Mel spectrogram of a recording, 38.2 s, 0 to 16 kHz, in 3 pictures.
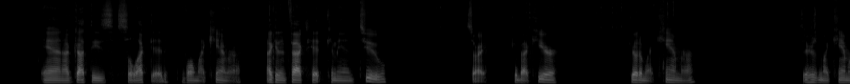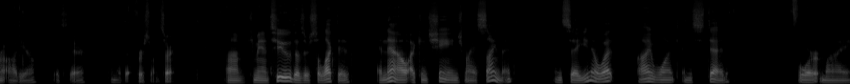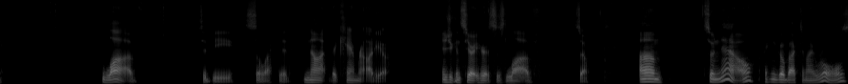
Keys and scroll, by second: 1.1 super+-, 4.1 super+2, 9.5-10.6 typing.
